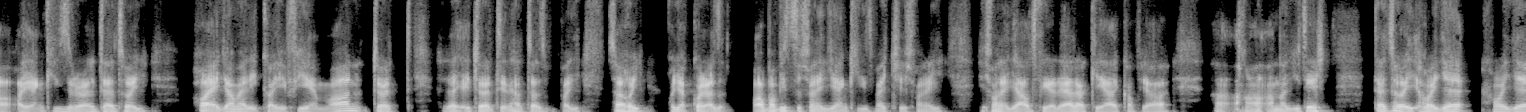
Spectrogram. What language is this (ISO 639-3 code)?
hun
